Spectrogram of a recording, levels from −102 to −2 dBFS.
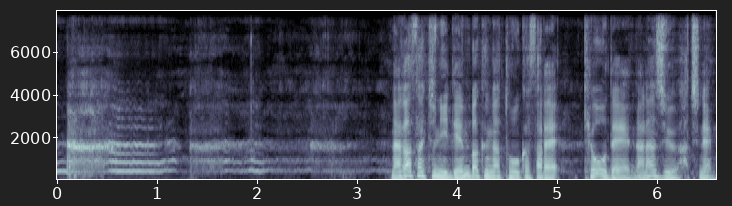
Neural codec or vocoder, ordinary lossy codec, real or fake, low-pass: codec, 16 kHz, 4.8 kbps, FACodec; none; fake; none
